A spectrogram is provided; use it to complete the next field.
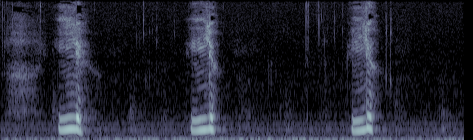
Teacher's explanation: it's an L with a slight Y sound built in. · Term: soft L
